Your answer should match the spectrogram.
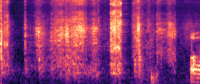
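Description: Scissors cutting through construction paper: a rasping cut of about a second, with a few sharp snips.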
